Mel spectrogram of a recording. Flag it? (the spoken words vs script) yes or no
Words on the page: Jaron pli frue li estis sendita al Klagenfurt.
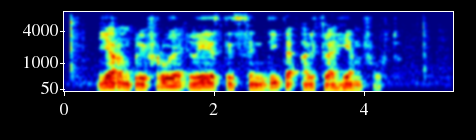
no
